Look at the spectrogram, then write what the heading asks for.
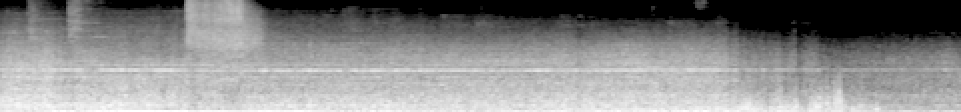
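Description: GO Transit diesel locomotive passing and moving away, its engine drone strong at first and then fading, with a brief hiss about two seconds in and a steady high whine that dies out near the end.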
